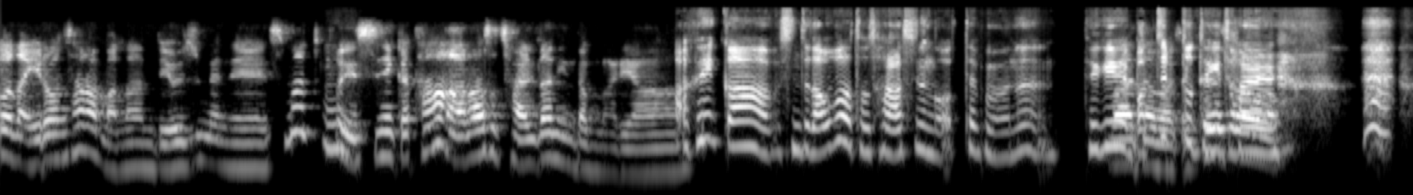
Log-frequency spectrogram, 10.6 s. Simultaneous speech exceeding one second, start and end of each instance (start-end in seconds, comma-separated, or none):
8.3-9.6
